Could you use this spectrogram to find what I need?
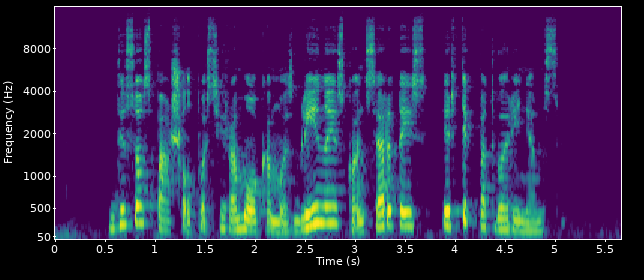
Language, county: Lithuanian, Klaipėda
